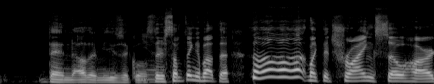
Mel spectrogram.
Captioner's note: vocalizes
